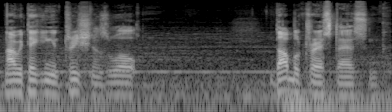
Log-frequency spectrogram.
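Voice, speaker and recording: A man giving casual strategy game commentary, thinking aloud with hesitant pauses. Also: fairly low pitch, steady tone, pushed and bright. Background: faint game music.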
